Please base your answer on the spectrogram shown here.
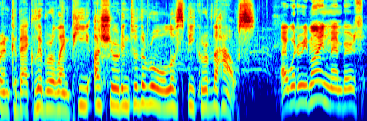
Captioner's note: applause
